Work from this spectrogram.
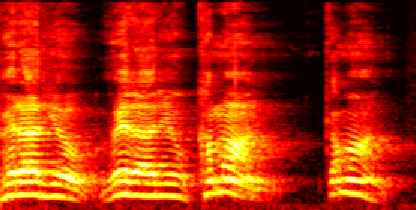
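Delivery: high, furious, angry shouting. Recounting an angry man searching a boat after a collision: retelling an angry shout. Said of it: "started shouting".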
